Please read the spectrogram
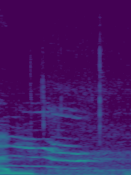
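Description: A single drawn-out cat meow, fairly loud, starting low and then rising into a higher, gliding wail that fades away. No voices accompany it.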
